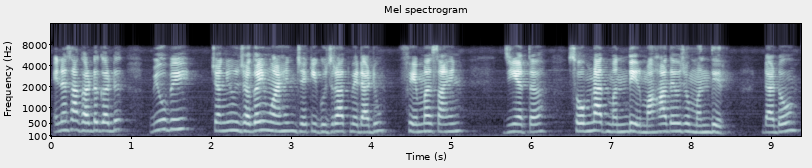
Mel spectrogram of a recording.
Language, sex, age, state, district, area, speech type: Sindhi, female, 18-30, Gujarat, Kutch, urban, spontaneous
